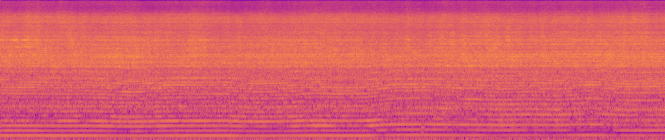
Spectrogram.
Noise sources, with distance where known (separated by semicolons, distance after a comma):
unidentified powered saw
